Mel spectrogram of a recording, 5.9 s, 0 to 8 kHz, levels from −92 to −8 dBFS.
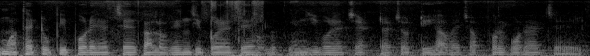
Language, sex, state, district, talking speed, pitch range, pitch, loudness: Bengali, male, West Bengal, Jalpaiguri, 195 wpm, 95-105 Hz, 100 Hz, -49 LUFS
